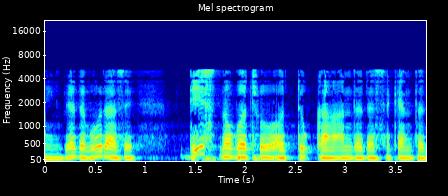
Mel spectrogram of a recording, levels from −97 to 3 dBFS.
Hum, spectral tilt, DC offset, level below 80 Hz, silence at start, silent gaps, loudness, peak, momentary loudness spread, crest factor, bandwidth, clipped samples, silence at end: none; -7 dB/octave; under 0.1%; -50 dBFS; 0 s; none; -31 LUFS; -16 dBFS; 6 LU; 16 dB; 5.4 kHz; under 0.1%; 0 s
